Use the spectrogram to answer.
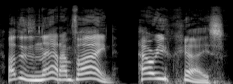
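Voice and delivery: high, perky sing-out; mock-cheerful. Exhausted host turning to his co-hosts, mock-cheerful. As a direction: leap up high as if all is well.

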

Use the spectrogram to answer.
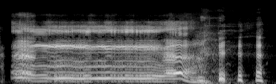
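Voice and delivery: long, high strained grunt breaking off into a laugh; straining effort groan. Shown as a demonstration. Host showing listeners how chin-up training goes, straining groan. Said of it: "Mostly like this".

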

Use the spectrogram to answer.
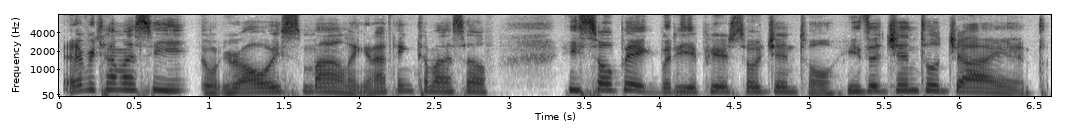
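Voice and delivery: high, lilting sing-song, slowing at the end; melodic voice. Shown as a demonstration. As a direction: croon it sweetly, high and gentle. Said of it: "just like this".

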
